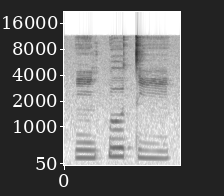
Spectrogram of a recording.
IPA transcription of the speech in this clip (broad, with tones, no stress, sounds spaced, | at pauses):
ĩ˨ k͡p ʊ˦ t i˨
